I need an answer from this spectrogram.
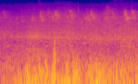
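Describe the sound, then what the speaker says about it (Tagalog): Steady wind in Taiwan rumbles and buffets the microphone throughout, a low continuous roar with faint rustling above it and no voices. "yan medyo mahangin"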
